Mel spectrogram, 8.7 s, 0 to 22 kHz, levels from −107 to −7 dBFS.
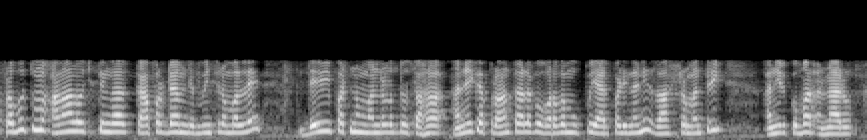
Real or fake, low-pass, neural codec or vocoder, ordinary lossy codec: fake; 3.6 kHz; codec, 16 kHz, 4 kbps, X-Codec, WavLM features, trained on Multilingual LibriSpeech; none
